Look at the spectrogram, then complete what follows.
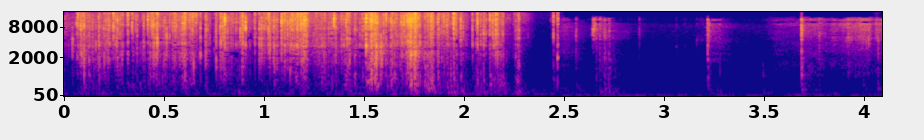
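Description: A Pokémon booster pack's foil wrapper tearing and crinkling for about two and a half seconds. After that come only a few light clicks and faint rustles as the pack is handled.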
